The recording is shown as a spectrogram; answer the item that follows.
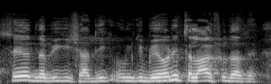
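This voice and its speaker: Speaking at a moderate pace, a man with an unremarkable speaking voice keeps a fairly high pitch and fairly even intonation. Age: 60s. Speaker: Islamic religious scholar. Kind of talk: religious Q&A answering.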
